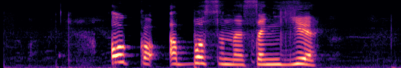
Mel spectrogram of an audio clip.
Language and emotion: Russian, angry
